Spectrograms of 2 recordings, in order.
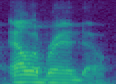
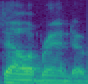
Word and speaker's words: Alibrando: Alabrando. It's just Alabrando, man.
